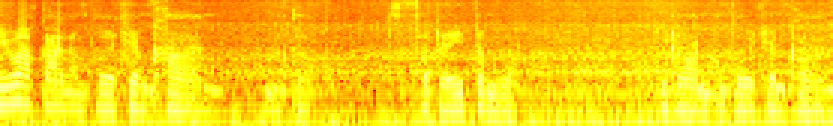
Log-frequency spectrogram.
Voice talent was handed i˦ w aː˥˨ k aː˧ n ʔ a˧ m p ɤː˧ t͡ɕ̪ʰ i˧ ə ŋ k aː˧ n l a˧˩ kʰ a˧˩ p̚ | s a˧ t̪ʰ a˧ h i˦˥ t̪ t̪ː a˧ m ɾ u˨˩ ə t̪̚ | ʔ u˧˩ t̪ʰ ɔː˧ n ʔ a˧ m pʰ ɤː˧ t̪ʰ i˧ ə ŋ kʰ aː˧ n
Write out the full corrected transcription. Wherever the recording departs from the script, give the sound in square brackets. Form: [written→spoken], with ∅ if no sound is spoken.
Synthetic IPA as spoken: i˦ w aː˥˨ k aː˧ n ʔ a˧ m [p→pʰ] ɤː˧ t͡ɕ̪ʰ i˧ ə ŋ [k→kʰ] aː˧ n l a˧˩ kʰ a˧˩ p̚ | s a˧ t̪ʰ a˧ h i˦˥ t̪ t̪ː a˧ m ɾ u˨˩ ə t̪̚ | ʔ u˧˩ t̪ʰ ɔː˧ n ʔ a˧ m pʰ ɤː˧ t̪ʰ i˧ ə ŋ kʰ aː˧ n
